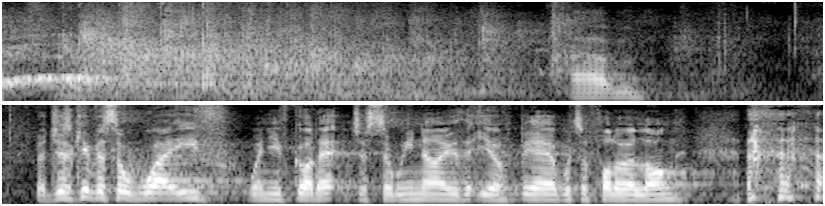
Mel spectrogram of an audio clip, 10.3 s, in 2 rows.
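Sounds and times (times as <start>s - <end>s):
audience applause: 0.0s - 3.9s
speech: 3.6s - 4.1s, 5.3s - 10.2s
laughter: 9.8s - 10.2s.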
